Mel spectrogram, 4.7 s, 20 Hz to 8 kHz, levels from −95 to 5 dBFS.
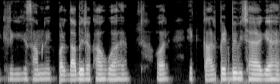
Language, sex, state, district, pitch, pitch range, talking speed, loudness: Hindi, male, Jharkhand, Ranchi, 140 Hz, 135-145 Hz, 190 wpm, -17 LUFS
